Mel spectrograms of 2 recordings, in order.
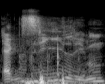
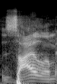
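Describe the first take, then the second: First: The word begins with an 'eks' sound. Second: The word begins with a 'z' sound. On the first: The speaker calls it wrong. "and not exilium" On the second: The speaker calls it right. "it's pronounced xylem"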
